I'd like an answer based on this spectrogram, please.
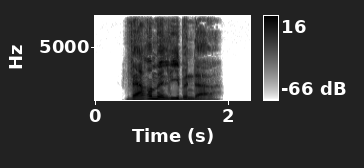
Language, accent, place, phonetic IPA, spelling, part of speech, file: German, Germany, Berlin, [ˈvɛʁməˌliːbn̩dɐ], wärmeliebender, adjective, De-wärmeliebender.ogg
- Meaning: 1. comparative degree of wärmeliebend 2. inflection of wärmeliebend: strong/mixed nominative masculine singular 3. inflection of wärmeliebend: strong genitive/dative feminine singular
